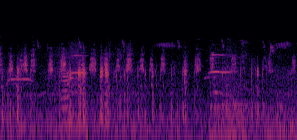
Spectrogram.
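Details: Backyard flock of Cayuga ducks giving rapid, raspy quacks in uneven bursts, some clustered and some spaced apart, with thin whistled notes from other birds heard intermittently in the background.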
